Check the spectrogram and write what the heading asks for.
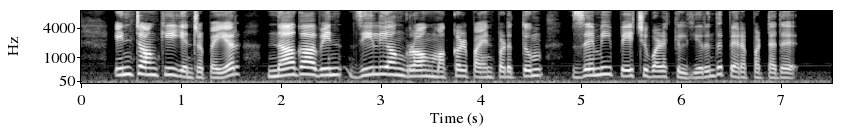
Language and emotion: Tamil, neutral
